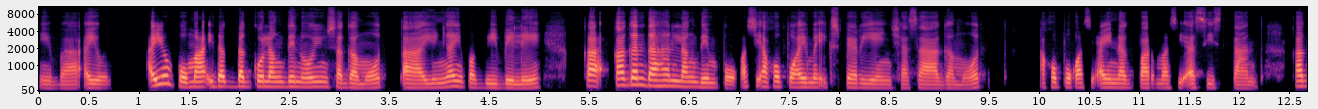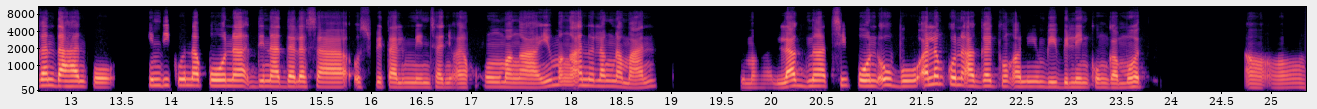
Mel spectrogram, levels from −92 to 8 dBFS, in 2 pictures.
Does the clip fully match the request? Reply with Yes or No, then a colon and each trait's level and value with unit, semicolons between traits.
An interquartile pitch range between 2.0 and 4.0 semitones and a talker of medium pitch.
No: average, 4.7 semitones; medium, 180 Hz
